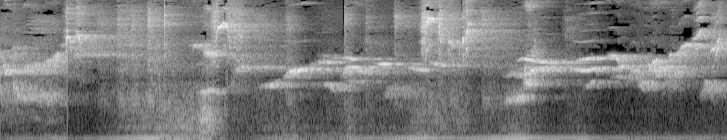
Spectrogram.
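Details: Caged competition white-rumped shama, a contest prize-winner, sings varied whistled phrases: sliding pure notes, some rising and some falling, broken by short harsh bursts, with a low hum underneath.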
